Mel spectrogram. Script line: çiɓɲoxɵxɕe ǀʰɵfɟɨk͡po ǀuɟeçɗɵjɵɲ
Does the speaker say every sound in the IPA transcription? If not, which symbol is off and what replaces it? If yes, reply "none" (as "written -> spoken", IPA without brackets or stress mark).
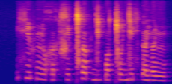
ɓ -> f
